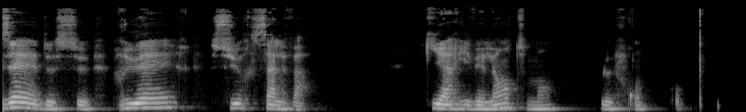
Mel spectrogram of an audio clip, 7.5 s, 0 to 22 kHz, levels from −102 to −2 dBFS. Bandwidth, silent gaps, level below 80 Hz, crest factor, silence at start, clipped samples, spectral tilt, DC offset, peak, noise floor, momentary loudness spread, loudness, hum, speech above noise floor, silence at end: 16 kHz; 3.42-3.46 s, 3.56-3.70 s, 4.08-4.12 s; -78 dBFS; 22 dB; 0.05 s; under 0.1%; -4.5 dB/octave; under 0.1%; -18 dBFS; under -90 dBFS; 17 LU; -39 LUFS; none; over 52 dB; 0.65 s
